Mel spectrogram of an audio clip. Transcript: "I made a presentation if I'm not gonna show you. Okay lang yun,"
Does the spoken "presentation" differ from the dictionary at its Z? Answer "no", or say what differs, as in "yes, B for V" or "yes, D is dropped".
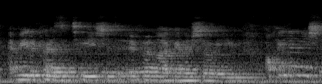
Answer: no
